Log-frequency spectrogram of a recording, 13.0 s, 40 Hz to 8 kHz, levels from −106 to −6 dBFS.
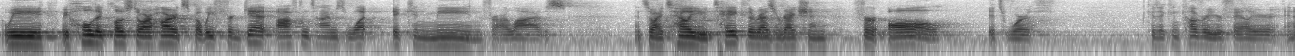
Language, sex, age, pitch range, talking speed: English, male, 30-49, 115-130 Hz, 175 wpm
